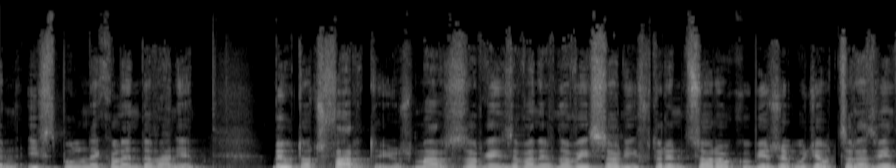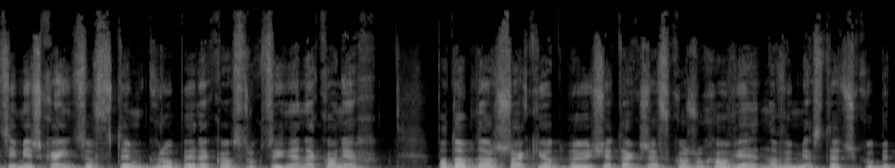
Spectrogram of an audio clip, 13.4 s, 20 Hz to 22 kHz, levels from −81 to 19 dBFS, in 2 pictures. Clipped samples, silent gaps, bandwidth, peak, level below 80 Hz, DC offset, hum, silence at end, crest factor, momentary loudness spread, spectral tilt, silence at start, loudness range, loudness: under 0.1%; none; over 20 kHz; -6 dBFS; -52 dBFS; under 0.1%; none; 0 s; 18 dB; 6 LU; -5 dB/octave; 0 s; 2 LU; -25 LUFS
